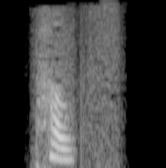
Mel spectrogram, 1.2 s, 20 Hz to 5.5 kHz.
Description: Προφορά
{pʌls}
pulse.mp3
